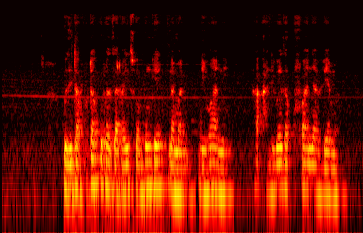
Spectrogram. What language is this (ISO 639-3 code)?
swa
